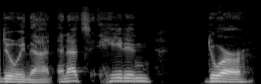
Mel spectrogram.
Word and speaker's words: Duer: And that's Hayden Dur, right? Am I pronouncing that right? from your Der um I love that Derer Okami Group and he's based in California.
